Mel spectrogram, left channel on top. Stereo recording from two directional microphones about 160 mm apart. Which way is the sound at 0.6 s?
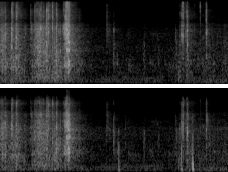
35° left (ahead or behind).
